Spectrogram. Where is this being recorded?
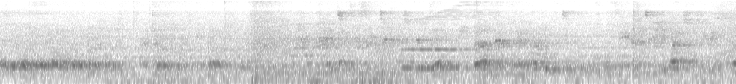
in a subway station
